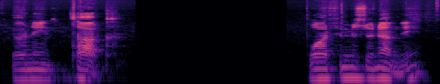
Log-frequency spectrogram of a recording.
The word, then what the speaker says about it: Tag: "Bitte , Affe , Hase" G harfi kelime sonunda genellikle K gibi okunur. Örneğin "Tag".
